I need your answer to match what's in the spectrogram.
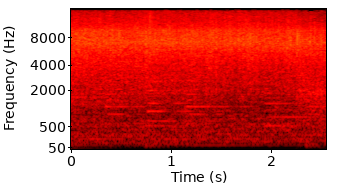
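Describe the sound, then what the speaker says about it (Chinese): Minced meat stir-fried in hot oil with ginger and garlic in a wok, giving a loud, steady, dense sizzle that holds evenly from start to end with no voices. "再下入肉末翻炒"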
